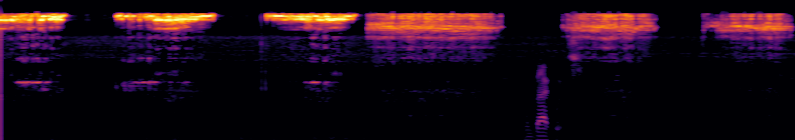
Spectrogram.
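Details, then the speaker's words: Harsh scraping grind in repeated bursts as the wheel spins, from worn brake pads on rusted, grooved rotors that only contact in the middle; fix is replacing both rotors and pads. "hey folks think you need brakes listen to this sound that's a sign that you need brakes"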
